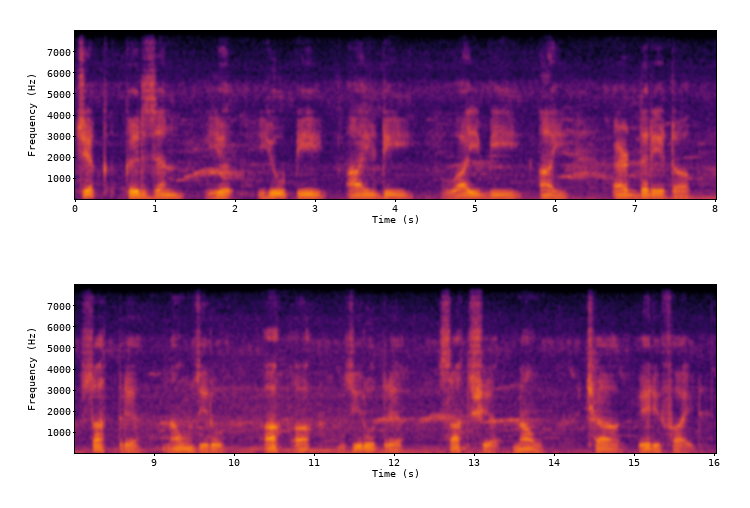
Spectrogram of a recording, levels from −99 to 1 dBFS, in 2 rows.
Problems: constant background noise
